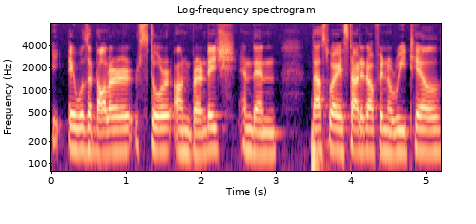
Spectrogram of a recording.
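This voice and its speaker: With a Punjabi accent, a man speaks at a moderate pace in a fairly high pitch, with monotone, flat intonation and very even loudness. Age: 30s. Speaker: business owner. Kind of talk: casual interview.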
